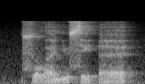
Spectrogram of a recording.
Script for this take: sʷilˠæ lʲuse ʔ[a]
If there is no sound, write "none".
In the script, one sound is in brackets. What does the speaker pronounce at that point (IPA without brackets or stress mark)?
æ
